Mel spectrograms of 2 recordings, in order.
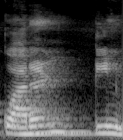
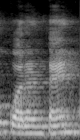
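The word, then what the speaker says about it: quarantine: तो इसको क्वारंटीन बोला जाता है, ठीक है। करेक्ट प्रोनाउंसिएशन क्या होगा? क्वारंटीन। यहाँ पे लिखा हुआ क्वारंटीन, तो आपसे इसको क्वारंटाइन क्वारंटाइन मत बोलिएगा, क्वारंटीन होता है।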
